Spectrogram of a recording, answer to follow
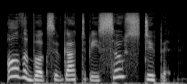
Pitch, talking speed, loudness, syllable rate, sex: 255 Hz, 290 wpm, -19 LUFS, 6.4 syllables/s, female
